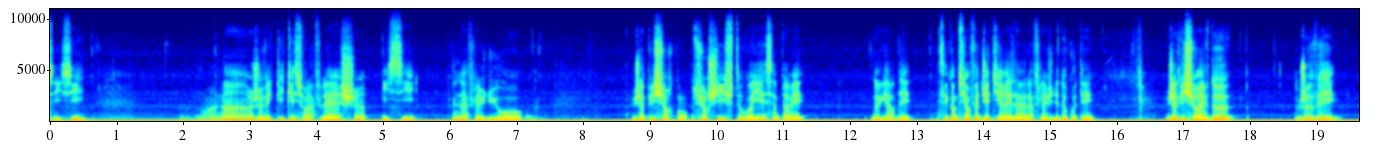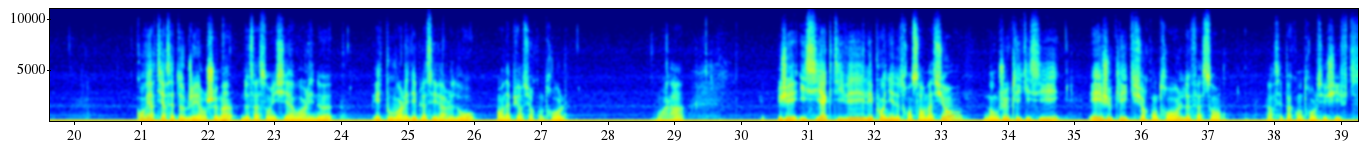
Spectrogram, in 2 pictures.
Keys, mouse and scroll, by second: 1.8 click, 3.8-5.3 drag, 6.4-7.6 drag, 9.8-13.6 shift+drag, 17.1 F2, 22.4 click, 23.6 click, 25.6-29.0 drag, 34.3-39.2 drag.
